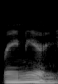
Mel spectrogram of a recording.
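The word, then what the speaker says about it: de Regniers: a pink and it's by beatric shank deer reer reineer at it g is silent and Maurice Sendak but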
